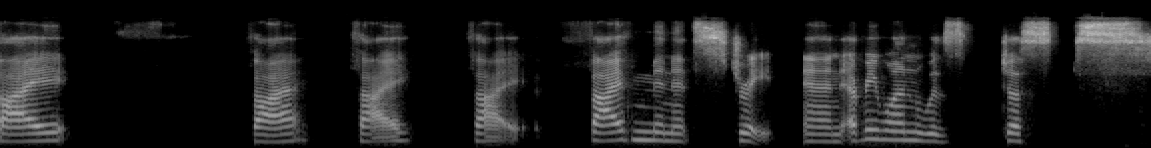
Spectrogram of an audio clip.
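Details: Role-played (acted) stuttering by a client in a clinical skills therapy scenario, with word repetitions.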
